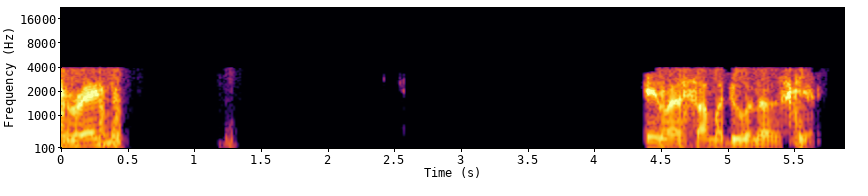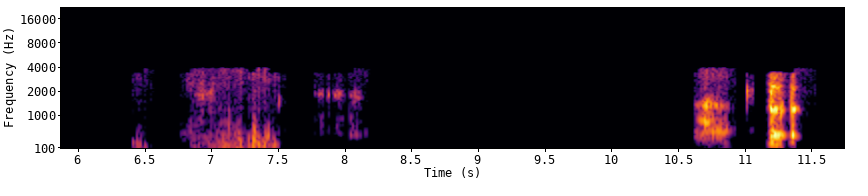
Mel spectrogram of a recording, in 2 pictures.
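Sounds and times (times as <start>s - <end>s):
speech: 0.1s - 0.6s, 4.4s - 5.8s, 10.7s - 11.4s
loud drawn-out belching: 10.7s - 11.5s.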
